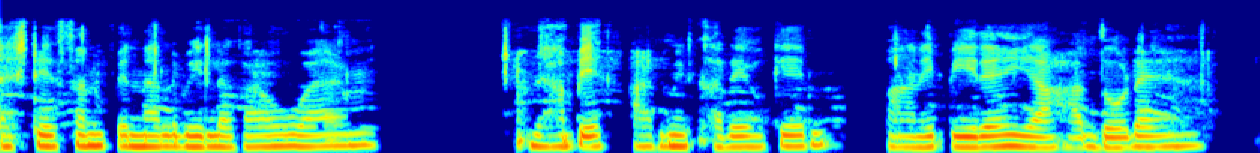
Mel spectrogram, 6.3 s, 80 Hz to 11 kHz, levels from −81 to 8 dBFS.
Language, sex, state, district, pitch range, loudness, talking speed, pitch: Hindi, female, Bihar, Vaishali, 180-190 Hz, -18 LUFS, 230 wpm, 185 Hz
